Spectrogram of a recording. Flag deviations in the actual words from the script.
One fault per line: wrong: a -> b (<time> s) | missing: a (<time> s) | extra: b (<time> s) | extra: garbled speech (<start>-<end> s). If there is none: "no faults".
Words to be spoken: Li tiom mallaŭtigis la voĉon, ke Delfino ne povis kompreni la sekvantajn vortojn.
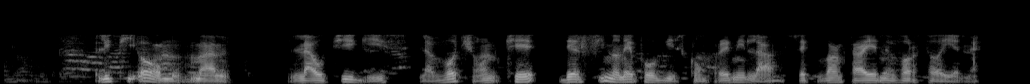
no faults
